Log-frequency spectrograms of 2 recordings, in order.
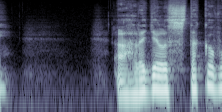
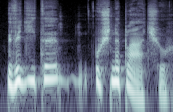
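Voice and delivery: tearful insistence; 12 semitones higher than usual. A narrator's reading. Katerina swallowing tears before Erzilia, high-pitched insistence. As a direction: insist brightly that all is fine.

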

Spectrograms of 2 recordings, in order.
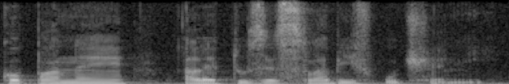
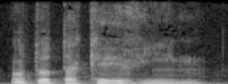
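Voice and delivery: loud, irritated retort; exasperated husband's shout; 4 semitones higher, 7 dB louder than usual. A narrator's reading. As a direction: snap back loudly, raised in pitch. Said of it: "křikl Kalous".

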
